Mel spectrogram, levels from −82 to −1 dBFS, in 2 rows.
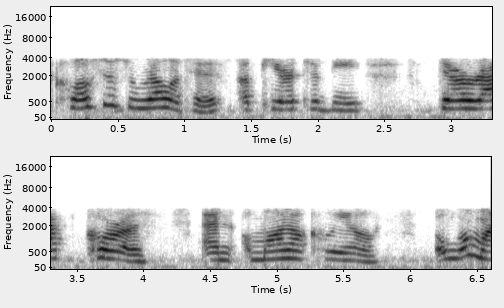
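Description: Speech, coded throughout with the G.723.1 codec, heavily damaged. On a spectrogram, energy stops flat at 4 kHz and consonants smear into coarse 30 ms blocks. The slow-updating voice model leaves it muffled and hoarse, which fits a rate near 6.3 kbit/s.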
